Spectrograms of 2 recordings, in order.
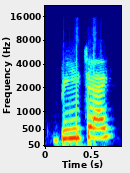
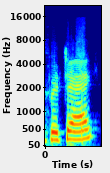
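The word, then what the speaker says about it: bidet: So now she's discovered she can wash her hair with a bday or a bedet. Is that the way you Americans say them? A bedet. We say a bday cuz I was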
